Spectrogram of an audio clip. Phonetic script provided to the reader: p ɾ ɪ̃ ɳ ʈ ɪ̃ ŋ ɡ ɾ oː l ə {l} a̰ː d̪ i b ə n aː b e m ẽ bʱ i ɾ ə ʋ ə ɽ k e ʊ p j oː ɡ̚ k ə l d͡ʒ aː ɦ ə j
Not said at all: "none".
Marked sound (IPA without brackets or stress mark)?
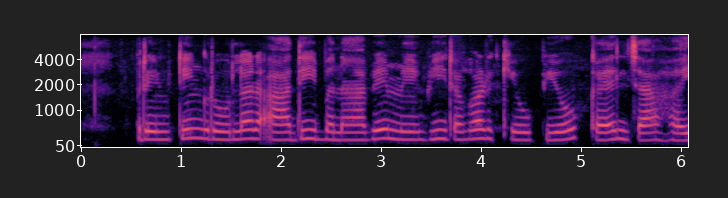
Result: ɾ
